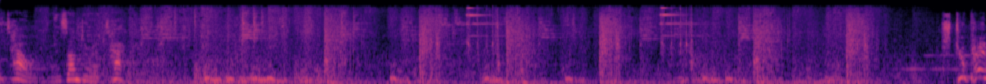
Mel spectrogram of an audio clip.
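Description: Game fight effects clash and crackle in quick bursts.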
